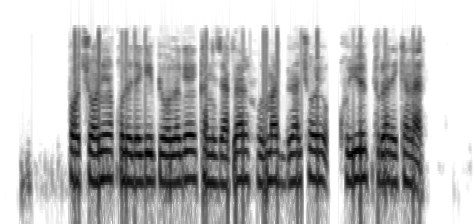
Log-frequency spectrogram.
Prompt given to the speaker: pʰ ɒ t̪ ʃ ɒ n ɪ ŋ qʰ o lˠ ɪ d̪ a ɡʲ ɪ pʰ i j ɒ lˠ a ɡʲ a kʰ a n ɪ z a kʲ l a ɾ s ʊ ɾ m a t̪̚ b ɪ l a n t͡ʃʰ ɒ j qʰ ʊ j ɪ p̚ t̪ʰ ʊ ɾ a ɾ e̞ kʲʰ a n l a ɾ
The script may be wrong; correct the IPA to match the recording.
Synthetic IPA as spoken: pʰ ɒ t̪ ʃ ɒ n ɪ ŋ qʰ o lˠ ɪ d̪ a ɡʲ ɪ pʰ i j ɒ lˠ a ɡʲ a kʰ a n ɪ z a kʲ l a ɾ h ʊ ɾ m a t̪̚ b ɪ l a n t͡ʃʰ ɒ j qʰ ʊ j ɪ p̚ t̪ʰ ʊ ɾ a ɾ e̞ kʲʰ a n l a ɾ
